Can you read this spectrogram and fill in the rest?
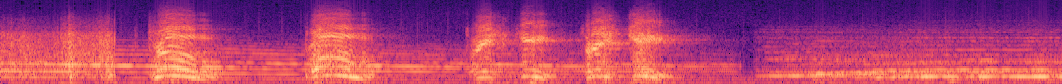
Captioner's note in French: langue étrangère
